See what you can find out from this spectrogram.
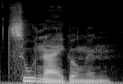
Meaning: plural of Zuneigung
- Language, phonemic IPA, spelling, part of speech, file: German, /ˈt͡suːˌnaɪ̯ɡʊŋən/, Zuneigungen, noun, De-Zuneigungen.ogg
